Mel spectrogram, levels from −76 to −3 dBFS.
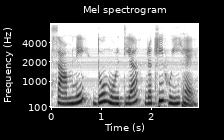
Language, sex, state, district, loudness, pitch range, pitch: Hindi, female, Karnataka, Bangalore, -16 LUFS, 205-250 Hz, 215 Hz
